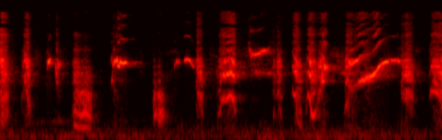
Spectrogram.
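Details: Javan myna song from a master recording for hobby birds: dense chatter of scratchy notes with sliding whistles rising and falling, continuous and lively throughout.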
